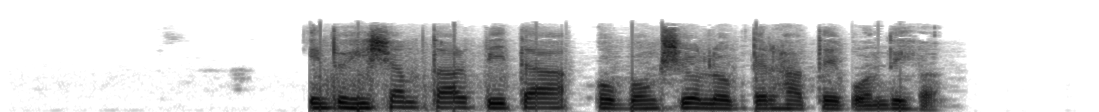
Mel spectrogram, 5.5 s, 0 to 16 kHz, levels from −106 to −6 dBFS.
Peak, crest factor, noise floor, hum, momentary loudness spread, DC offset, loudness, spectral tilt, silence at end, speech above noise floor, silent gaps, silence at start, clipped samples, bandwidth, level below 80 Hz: 0 dBFS; 16 dB; under -90 dBFS; none; 7 LU; under 0.1%; -14 LUFS; -7 dB/octave; 0.8 s; over 77 dB; none; 1.55 s; under 0.1%; 7.4 kHz; -42 dBFS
